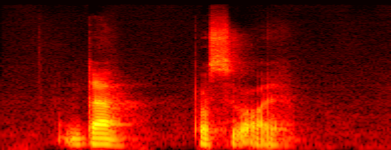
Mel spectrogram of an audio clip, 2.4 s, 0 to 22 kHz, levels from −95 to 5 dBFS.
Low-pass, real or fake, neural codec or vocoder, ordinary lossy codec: 19.8 kHz; fake; codec, 44.1 kHz, 2.6 kbps, DAC; none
